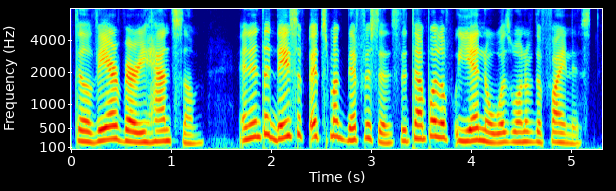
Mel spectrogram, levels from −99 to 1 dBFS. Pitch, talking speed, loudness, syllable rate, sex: 240 Hz, 235 wpm, -16 LUFS, 6.9 syllables/s, female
